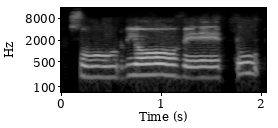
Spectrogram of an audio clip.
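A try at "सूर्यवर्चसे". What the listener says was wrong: आपने दो मंत्रों में ऐ की आवाज दी है। तीसरे मंत्र में आपने ठीक किया है। सूर्य वर्च ऐसे नहीं बोलना होता।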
